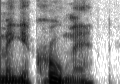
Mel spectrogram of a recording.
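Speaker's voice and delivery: smug, taunting delivery. Retelling how a movie character taunted a crew, imitating a cocky movie line. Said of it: "just how he said it".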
